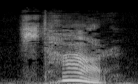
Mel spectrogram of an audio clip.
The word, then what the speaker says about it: star: 不要管它，这些字都不要管，我们只要学会 star star，因为 S-T-A-R 有一个 R 的音，结尾的时候然后要卷舌的，而且 S 后头有那个 T 的时候可不要念成 star，那个 T 就变音了，变成 D 的音， star， star。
